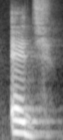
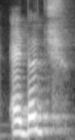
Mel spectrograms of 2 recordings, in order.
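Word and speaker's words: edge: Railing लगी होती है, एज। यहाँ पे आप EGE ये प्रोनाउंस करेंगे, एज बोलेंगे, एडज नहीं बोलेंगे। कैसे प्रोनाउंस होगा, एज।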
